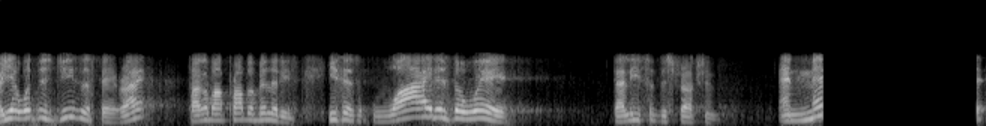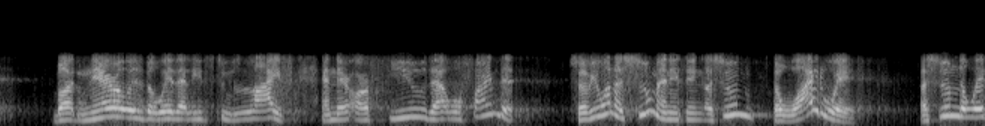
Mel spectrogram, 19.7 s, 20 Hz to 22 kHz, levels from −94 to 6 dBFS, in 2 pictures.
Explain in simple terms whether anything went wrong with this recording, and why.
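The speech was squeezed through Opus voice compression at a very low data rate, keeping only a narrow telephone-like band with nothing above about 4.5 kHz. The whole clip sounds muffled, hoarse and a little robotic, with the crisp edges of consonants gone.

There is also an audio dropout to silence from 8.23 to 9.77 s, right after "leads to destruction and". The input was likely lost for about 1.5 seconds, so the sound cuts to dead silence with no room noise, and whatever came next is missing.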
